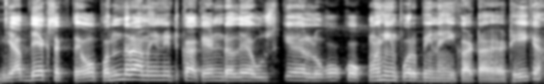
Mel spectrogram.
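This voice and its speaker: Speaking with a Gujarati accent, a man uses a fairly high pitch and ordinary pitch variation, with hardly any pauses. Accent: Gujarati accent in Hindi. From Gujarat, India. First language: Gujarati (speaking Hindi). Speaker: stock market analyst. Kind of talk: market analysis video. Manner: casual, conversational.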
